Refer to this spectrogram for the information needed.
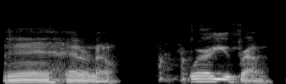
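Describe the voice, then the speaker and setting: Male judge, teasing and wry, lowish voice, dull lo-fi courtroom sound; casting note. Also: sing-song, slow. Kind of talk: joking courtroom banter.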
